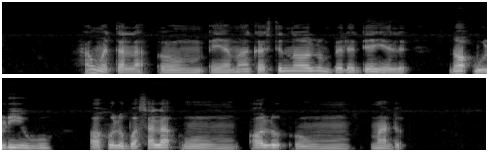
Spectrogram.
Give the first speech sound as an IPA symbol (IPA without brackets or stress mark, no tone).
h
